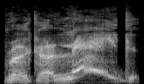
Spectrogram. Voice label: Male Ghoul Attack

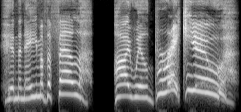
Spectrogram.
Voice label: Female Night Elf Greetings

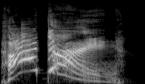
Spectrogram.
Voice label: Goblin Emote Attack

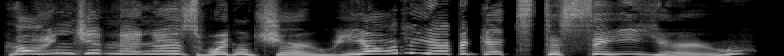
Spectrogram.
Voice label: Female Murloc; Finleys Mum; Story Faelin Mission9b Exchange C

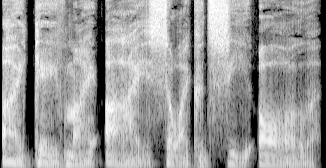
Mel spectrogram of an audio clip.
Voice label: Male Night Elf Emote Picked

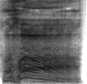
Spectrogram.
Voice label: Orc Male Play

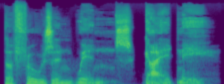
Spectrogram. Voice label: Male Tauren Play

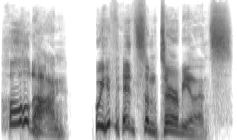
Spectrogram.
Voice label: Male Human Flavor

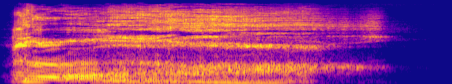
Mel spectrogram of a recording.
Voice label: Male Undead Death

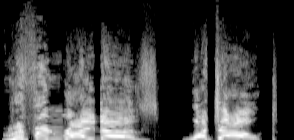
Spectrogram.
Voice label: Male Troll Introduction

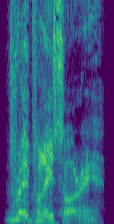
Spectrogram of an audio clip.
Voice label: Male Lich Sorry

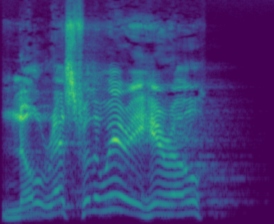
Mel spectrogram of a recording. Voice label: Male Human Ahead

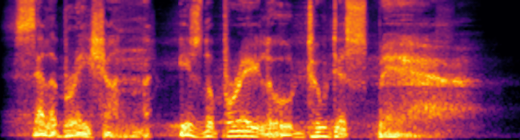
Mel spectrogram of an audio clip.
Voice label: Male Human HAPPY HOLIDAYS

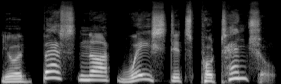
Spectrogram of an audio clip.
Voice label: Male Human

